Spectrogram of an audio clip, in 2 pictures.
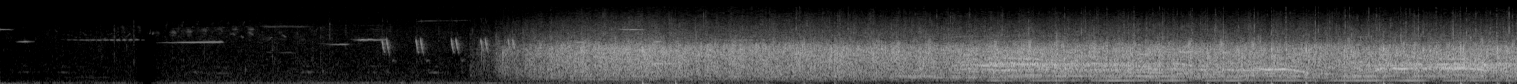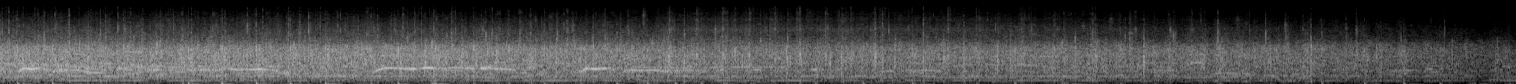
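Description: Large crowd cheering and applauding. It swells in about five seconds in after a few faint high chirps and then holds steady, with shouting voices over it.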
